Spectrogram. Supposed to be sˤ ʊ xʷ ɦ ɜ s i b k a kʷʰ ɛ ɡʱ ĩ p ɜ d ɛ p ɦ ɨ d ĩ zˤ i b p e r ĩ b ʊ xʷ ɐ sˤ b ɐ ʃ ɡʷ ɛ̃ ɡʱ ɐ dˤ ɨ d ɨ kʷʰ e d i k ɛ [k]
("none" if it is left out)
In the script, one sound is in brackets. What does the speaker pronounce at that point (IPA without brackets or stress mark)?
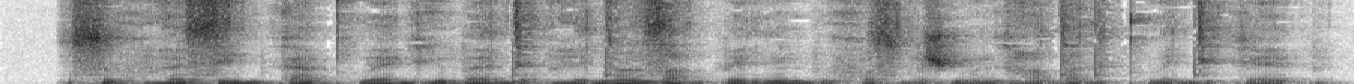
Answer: p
